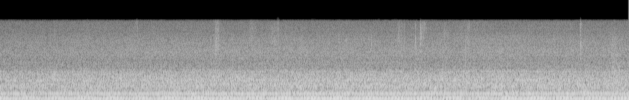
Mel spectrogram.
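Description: Steady machine hum: a low drone with a steady mid-pitched tone under an even rushing noise, with a few faint light ticks.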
